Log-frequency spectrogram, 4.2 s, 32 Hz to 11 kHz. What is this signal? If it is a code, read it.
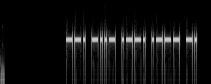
Morse code, heard as a keyed tone, about 27 wpm, 700 Hz. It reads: GXPJN
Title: Code Groups - 5 Letter:Numbers - 28wpm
